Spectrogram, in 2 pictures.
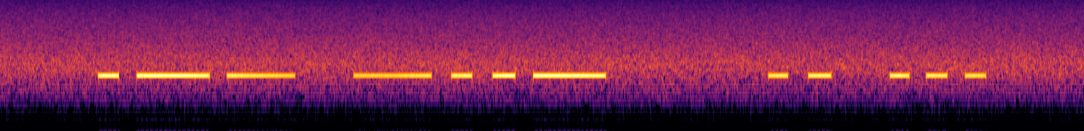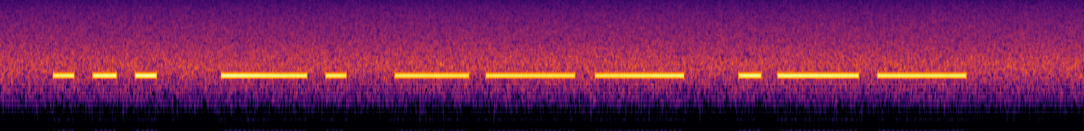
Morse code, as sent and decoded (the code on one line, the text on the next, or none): .-- -..- / .. ... / ... -. --- .--
WX IS SNOW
